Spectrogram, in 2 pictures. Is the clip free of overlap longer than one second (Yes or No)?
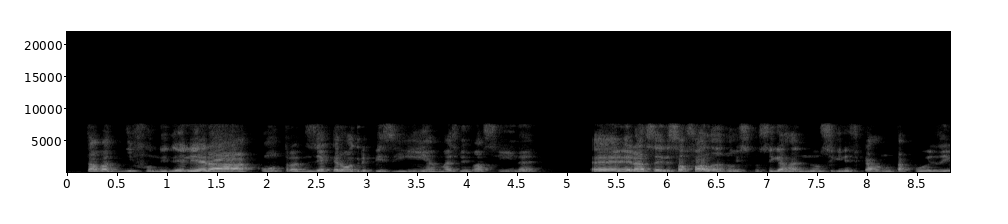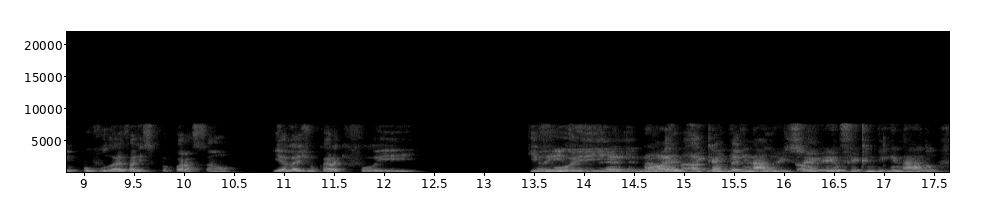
No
